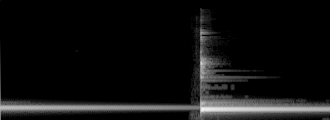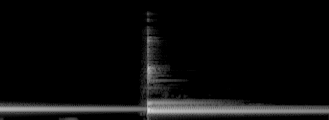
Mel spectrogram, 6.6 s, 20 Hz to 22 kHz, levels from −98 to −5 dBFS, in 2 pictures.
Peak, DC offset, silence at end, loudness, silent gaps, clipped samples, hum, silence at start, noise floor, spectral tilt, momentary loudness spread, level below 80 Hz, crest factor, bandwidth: -6 dBFS; under 0.1%; 0.35 s; -26 LUFS; none; under 0.1%; none; 0 s; -54 dBFS; -3 dB/octave; 27 LU; -86 dBFS; 22 dB; 8 kHz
